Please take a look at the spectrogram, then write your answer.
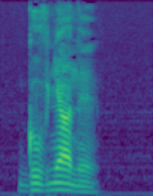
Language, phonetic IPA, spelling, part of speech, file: Polish, [ɡuvʲˈɲãnɨ], gówniany, adjective, Pl-gówniany.ogg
